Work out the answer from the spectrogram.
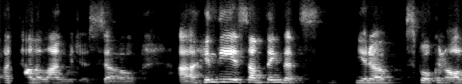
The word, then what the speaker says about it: Hindi: You speak Mandarin, Hindu, and is it Tamali? Did I say that right? No, you completely butchered the last two.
